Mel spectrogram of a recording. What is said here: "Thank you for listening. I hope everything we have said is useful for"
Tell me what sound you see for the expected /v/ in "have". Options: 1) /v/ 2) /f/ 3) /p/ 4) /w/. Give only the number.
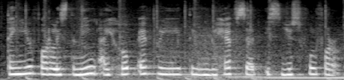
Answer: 2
